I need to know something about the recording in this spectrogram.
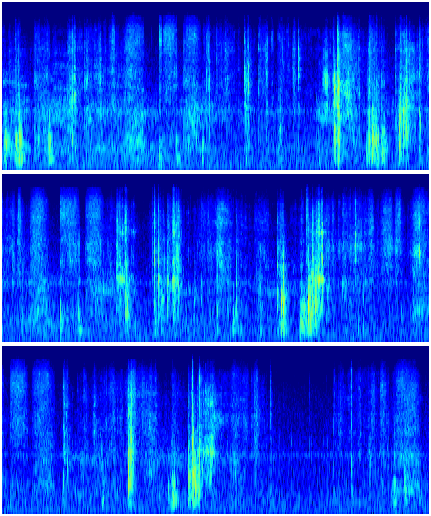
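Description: Sheets of black cardstock being handled on a table: short irregular rustles, slides and light taps as the panels are shuffled and laid out.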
